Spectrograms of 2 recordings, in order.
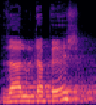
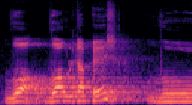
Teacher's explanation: जाल की आवाज पतली और बारीक होती है और व की आवाज मोटी होती है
